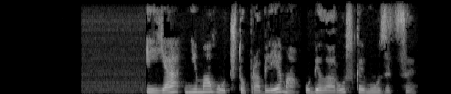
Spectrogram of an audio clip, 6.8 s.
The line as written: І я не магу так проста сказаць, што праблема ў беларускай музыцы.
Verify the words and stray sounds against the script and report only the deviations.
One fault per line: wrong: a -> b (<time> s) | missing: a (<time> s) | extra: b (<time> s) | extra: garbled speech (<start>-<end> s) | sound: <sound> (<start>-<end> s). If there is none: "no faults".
missing: так проста сказаць (3.3 s)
